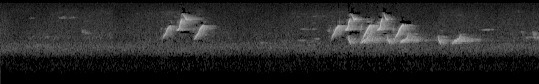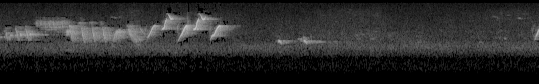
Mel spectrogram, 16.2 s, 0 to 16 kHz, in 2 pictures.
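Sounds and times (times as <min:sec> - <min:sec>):
coal tit calls and upward-sweeping whistles: 0:02.4 - 0:03.2, 0:04.6 - 0:07.4, 0:08.1 - 0:11.6, 0:15.9 - 0:16.1.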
